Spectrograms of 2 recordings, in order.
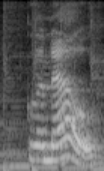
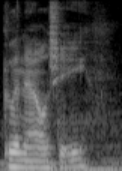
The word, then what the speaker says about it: Glenelg: Not Glenelg. I feel like the G is silent. Let's go with Glenelg. Glenelg, Maryland.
